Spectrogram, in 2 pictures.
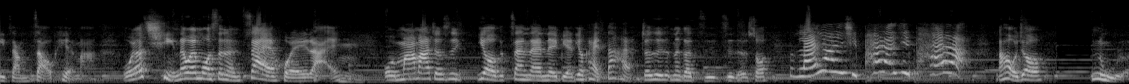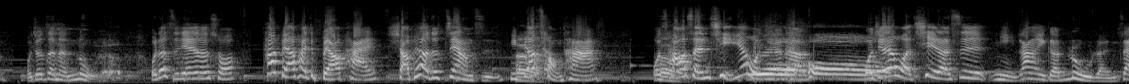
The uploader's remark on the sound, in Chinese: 抱歉這次沒顧好，錄音環境噪音有點多。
